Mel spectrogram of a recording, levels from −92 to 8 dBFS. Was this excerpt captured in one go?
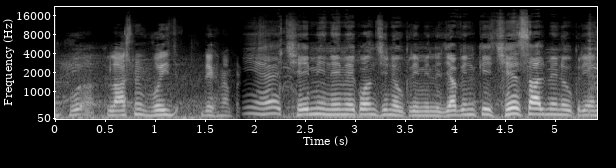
no; 1 cut; at 2.3 s

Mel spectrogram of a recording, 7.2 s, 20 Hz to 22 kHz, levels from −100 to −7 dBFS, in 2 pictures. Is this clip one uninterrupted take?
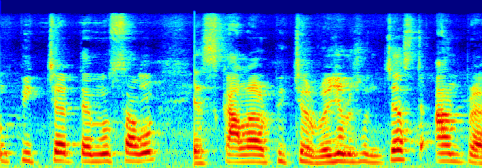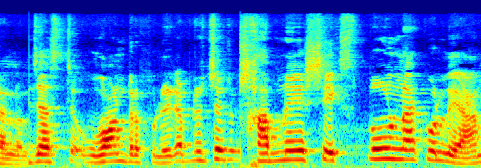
no; 3 cuts; at 1.4 s, 3.8 s, 5.4 s

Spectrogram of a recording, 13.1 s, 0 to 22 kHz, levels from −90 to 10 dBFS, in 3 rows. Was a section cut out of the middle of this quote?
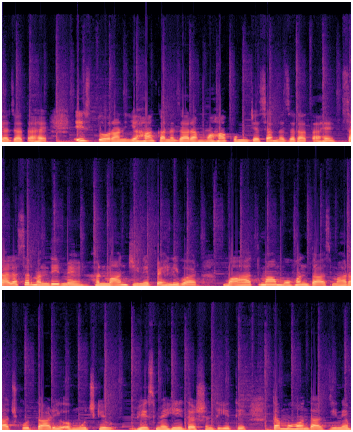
no; 0 cuts

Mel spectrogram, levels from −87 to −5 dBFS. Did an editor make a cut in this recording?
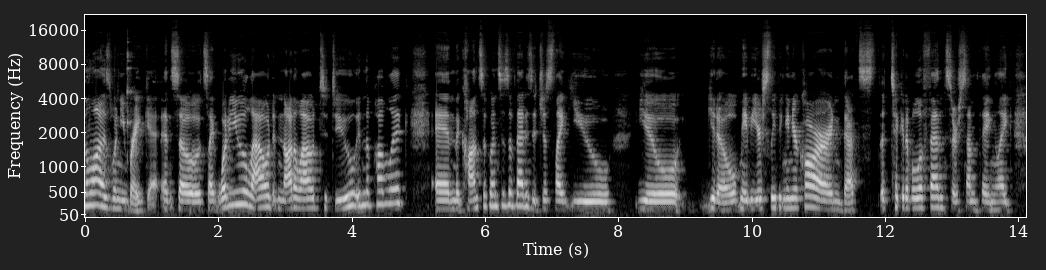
no; 0 cuts

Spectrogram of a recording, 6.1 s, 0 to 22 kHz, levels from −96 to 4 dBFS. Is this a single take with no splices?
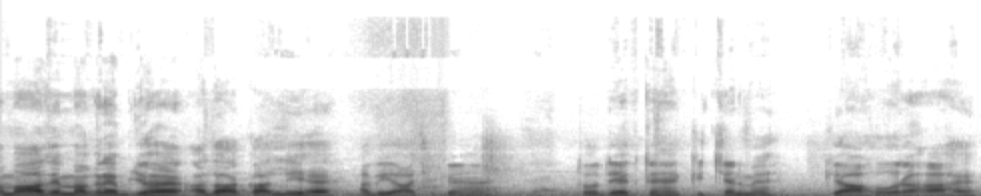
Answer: yes; 0 cuts

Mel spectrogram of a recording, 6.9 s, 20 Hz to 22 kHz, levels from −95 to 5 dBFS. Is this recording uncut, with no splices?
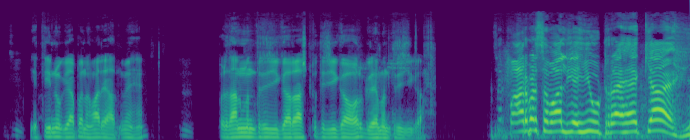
yes; 0 cuts

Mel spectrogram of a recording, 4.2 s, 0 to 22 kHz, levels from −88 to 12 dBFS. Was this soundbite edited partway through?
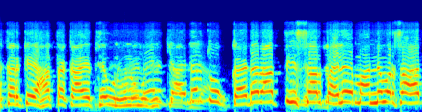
yes; 1 cut; at 1.7 s

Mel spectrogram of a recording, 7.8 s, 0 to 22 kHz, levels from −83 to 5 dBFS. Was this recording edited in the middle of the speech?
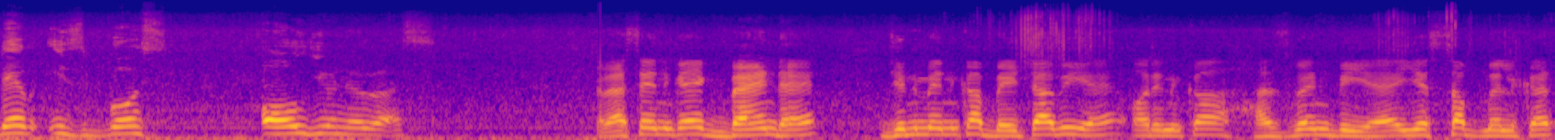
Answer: yes; 1 cut; at 2.9 s

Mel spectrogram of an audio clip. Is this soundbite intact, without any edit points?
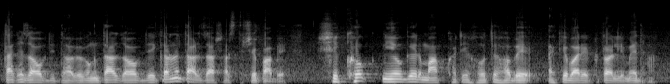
no; 1 cut; at 2.6 s

